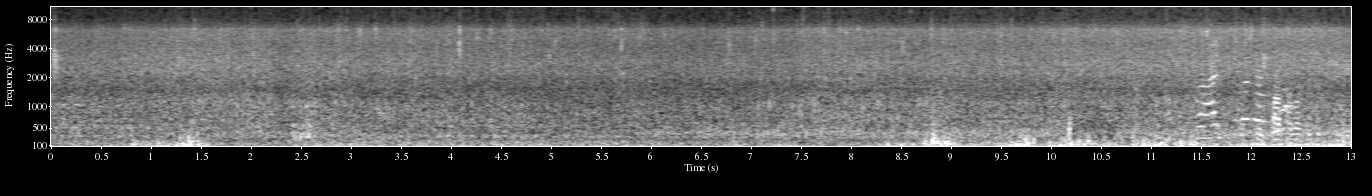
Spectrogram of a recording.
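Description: Dense, steady rain hisses and drums outdoors in the Sundarbans during Cyclone Remal, a continuous roar with faint gusty swells and no clear voices.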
